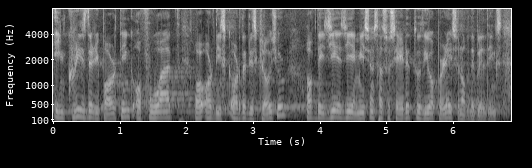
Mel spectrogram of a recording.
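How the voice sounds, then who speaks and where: Against noticeable background noise and audible room echo, a man talks fairly quickly at a fairly high pitch with fairly even intonation. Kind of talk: conference presentation. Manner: fast; halting, many repetitions.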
